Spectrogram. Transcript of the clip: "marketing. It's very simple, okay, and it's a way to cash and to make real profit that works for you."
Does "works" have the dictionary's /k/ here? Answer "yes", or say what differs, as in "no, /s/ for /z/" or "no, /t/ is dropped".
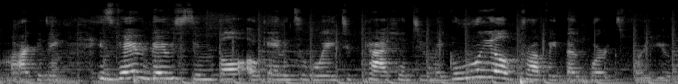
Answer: yes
